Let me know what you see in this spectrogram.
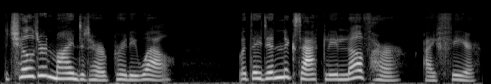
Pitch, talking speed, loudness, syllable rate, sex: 245 Hz, 170 wpm, -19 LUFS, 4.7 syllables/s, female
